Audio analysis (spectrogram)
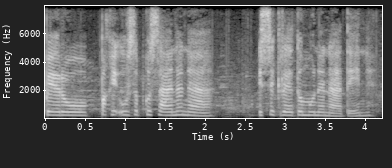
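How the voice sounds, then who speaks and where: An actress playing a teasing but sensible young college sweetheart in a radio drama, pert and pressing. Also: female voice, on the high side, fairly even intonation, measured pace, faint music behind, lightly acted. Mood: earnest, secretive. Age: young adult. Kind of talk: Tagalog radio drama acting.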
